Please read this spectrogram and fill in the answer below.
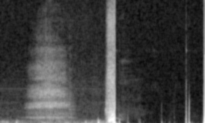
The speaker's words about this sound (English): I have to sneeze.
